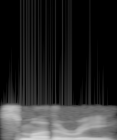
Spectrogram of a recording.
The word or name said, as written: smothery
